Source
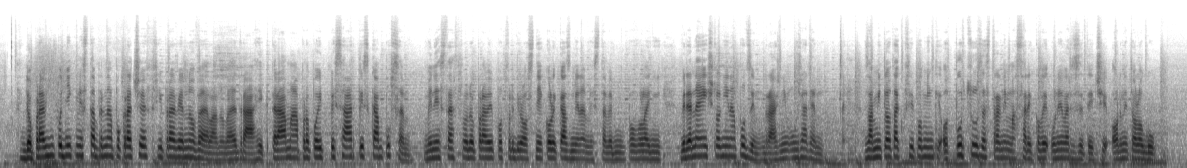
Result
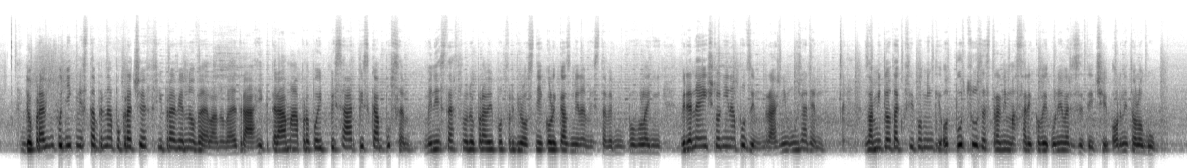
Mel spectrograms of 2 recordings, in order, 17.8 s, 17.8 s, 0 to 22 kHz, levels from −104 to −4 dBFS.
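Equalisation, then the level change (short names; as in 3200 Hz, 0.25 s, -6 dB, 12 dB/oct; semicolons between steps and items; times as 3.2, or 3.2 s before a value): dynamic EQ 3600 Hz, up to +4 dB, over -46 dBFS, Q 3.4; rippled Chebyshev high-pass 320 Hz, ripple 9 dB; +7.0 dB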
